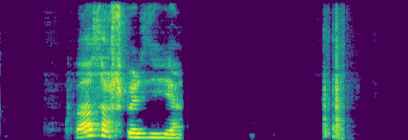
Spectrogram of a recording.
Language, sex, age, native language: Icelandic, female, 9, Icelandic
